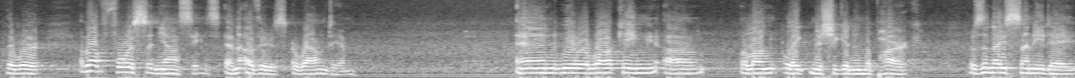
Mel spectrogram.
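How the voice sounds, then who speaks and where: Speaking fairly slowly, a man uses a fairly high pitch and fairly even intonation. Noticeable background noise and audible room echo accompany him. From Canada. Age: 60s. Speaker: monk. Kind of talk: Q&A talk.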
